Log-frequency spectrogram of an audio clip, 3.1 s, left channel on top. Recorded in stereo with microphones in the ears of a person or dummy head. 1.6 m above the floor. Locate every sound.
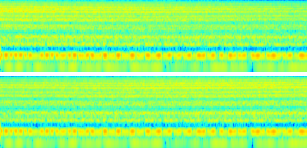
0.0 s a drone: 5° left (ahead or behind); by 3.1 s 35° right (ahead or behind)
